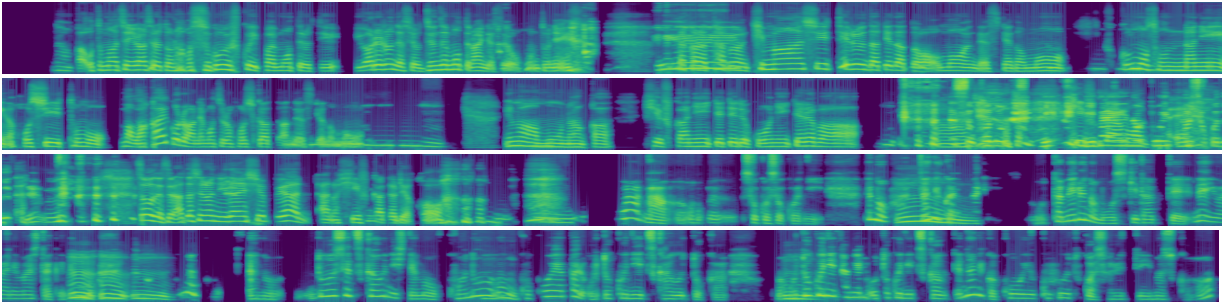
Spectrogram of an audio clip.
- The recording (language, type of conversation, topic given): Japanese, podcast, あなたは普段、お金の使い方についてどう考えていますか？
- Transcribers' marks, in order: chuckle; laugh; laughing while speaking: "なって"; laugh; laugh; other noise; laugh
